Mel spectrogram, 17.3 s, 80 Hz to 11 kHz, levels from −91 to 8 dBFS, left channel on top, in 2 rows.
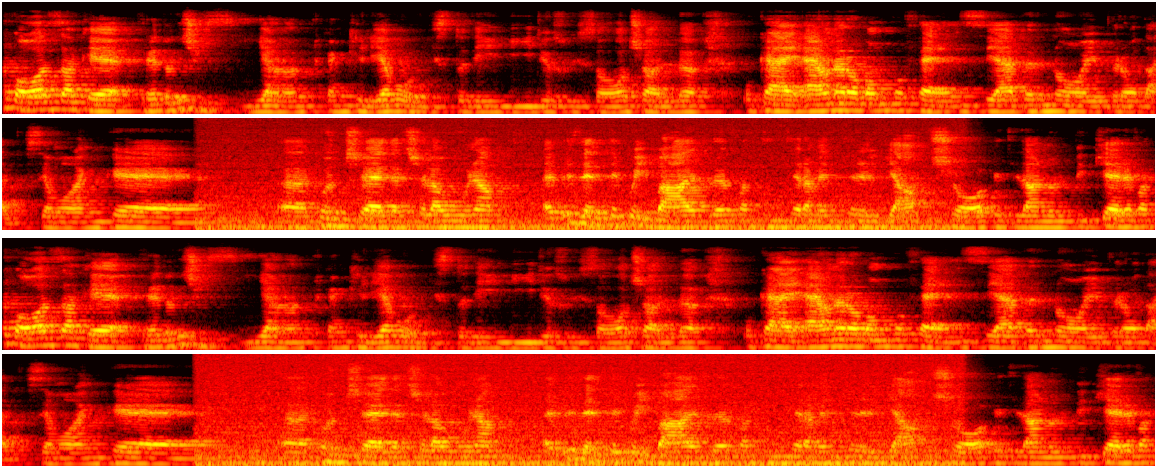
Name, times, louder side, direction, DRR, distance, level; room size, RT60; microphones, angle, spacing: voice 1, 0.0-10.2 10.7-12.4 12.7-17.2, left 2 dB, 65° left, -1 dB, 5.6 m, -26 dB
sound 1, 10.1-15.9, right 2 dB, 55° right, 1.6 m, -33 dB
21.0 x 7.4 x 7.2 m, 0.66 s
head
